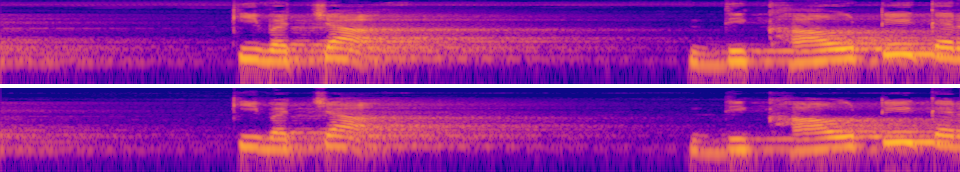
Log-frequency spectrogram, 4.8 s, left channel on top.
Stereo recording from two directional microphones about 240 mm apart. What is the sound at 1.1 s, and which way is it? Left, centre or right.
Speech, left.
